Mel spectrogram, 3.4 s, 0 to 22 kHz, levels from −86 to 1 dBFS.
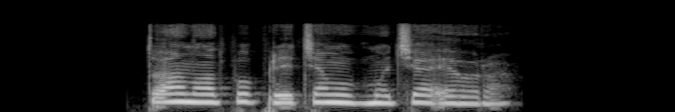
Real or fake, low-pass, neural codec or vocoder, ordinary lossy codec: fake; 9.9 kHz; vocoder, 22.05 kHz, 80 mel bands, WaveNeXt; none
